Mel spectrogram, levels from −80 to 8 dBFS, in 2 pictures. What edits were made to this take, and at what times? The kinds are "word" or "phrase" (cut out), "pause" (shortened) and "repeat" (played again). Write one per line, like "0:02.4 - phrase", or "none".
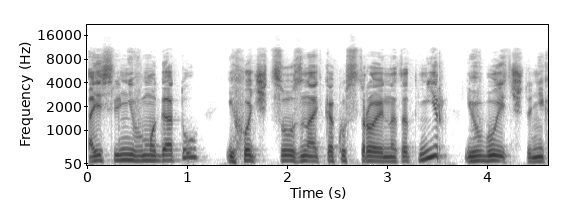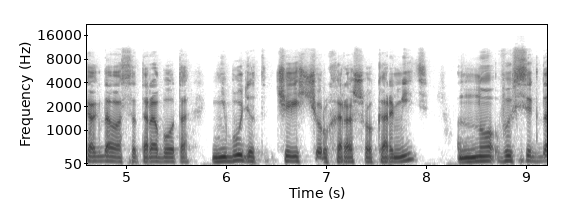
0:04.2 - word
